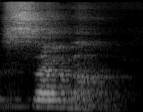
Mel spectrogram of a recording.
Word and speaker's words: संगम: उसी तरह से है संग सगम। सगम तो शब्द नहीं होगा, स ग म क्या होगा? संगम। म है यहाँ नहीं, संग यहाँ हम उच्चारण कर रहे हैं नाक से, संगम।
